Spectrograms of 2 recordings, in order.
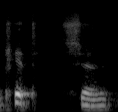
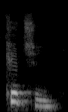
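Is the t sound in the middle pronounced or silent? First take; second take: pronounced; silent. First: A t sound is pronounced in the middle. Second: No t sound is pronounced in the middle. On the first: The speaker calls it wrong. "You don't say kitchen" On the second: The speaker calls it right. "The T is not even there as a hint"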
